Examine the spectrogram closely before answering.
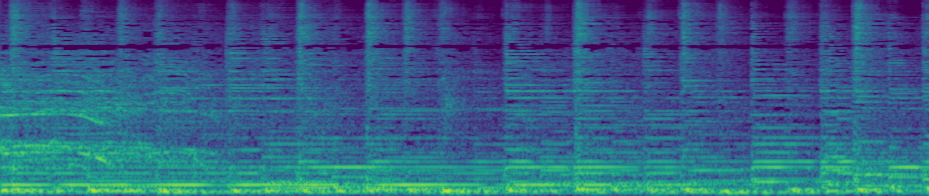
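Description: Acoustic guitar strummed in a steady rhythm, an instrumental passage of a slow live song with no singing.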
